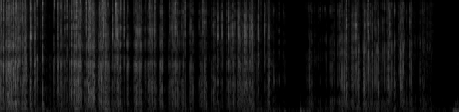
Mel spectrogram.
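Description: Long nails scratch across the dense plastic bristle field of a black plastic pet brush. The result is a bright, crackly, rapid scratching with almost no low end, coming in quick bursts with a short pause near the three-second mark.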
